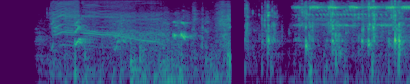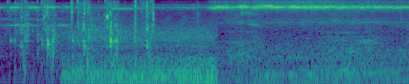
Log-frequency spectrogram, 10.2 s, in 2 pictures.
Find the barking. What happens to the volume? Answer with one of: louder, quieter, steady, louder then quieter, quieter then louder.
louder.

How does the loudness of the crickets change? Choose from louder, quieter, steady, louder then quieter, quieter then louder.
louder.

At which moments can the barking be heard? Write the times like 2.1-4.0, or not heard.
0.5-7.0.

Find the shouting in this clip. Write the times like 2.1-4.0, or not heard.
0.6-2.1.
